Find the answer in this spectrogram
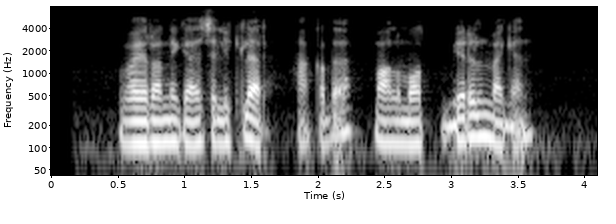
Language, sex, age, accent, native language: Uzbek, male, 18-24, Samarqand, Uzbek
